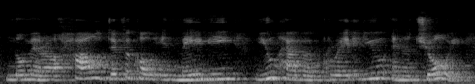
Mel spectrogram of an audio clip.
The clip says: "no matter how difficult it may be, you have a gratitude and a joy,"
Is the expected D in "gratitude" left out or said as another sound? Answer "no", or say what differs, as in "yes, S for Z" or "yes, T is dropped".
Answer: yes, D is dropped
